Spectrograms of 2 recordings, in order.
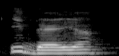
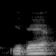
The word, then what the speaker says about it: ideia: Ó, dei é que é a sílaba forte. Blei é que é a sílaba forte. É a penúltima sílaba.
